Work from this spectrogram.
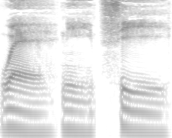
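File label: "wenithi", concatenated syllables; Affixing experiment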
